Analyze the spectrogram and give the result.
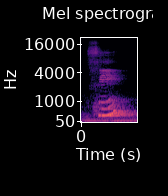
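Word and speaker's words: sim: सी सी means yes. Okay, सी मतलब हाँ, yes. Hindi में भी इसका उच्चारण लिखा हुआ है सी विद अ नेजल साउंड।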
